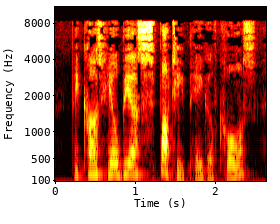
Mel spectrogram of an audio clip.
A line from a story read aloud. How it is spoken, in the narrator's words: said Sophie, looking scornfully at her brothers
